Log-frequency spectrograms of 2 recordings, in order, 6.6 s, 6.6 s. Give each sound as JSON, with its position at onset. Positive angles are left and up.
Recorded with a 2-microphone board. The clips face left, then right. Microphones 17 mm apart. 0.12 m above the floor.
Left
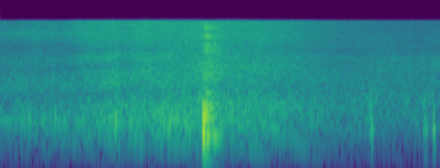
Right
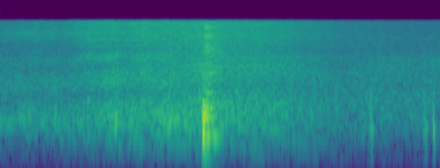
{"t": 3.0, "sound": "a snare drum", "side_deg": 15, "distance_m": 0.9}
